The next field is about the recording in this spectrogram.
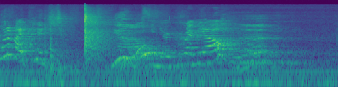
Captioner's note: fist smacks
